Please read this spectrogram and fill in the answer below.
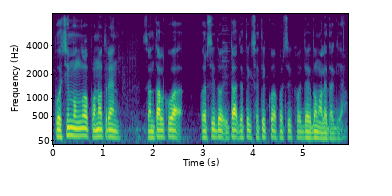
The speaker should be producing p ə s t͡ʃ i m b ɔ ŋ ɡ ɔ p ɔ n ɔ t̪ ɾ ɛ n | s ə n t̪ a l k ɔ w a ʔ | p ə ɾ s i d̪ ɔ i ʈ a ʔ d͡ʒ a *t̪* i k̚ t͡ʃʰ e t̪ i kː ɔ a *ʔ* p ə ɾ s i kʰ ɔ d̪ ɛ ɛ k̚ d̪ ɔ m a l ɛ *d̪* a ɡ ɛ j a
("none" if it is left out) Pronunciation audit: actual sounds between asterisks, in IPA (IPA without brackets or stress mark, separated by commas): t̪, ʔ, d̪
